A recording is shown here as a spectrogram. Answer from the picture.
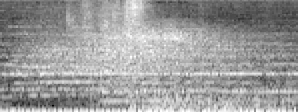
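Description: Tense dramatic background score of held droning tones, with a noisy whoosh swelling up about half a second in and peaking around one second.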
